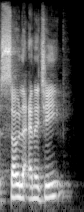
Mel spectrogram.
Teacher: So only when there's a vowel in the next word, you will pronounce that R.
